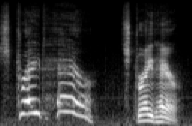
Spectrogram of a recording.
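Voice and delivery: tiny, very high-pitched demon voice. Retelling a confrontation with a demon, the speaker voices its reply in a little voice. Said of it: "this little voice comes out of her mouth".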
